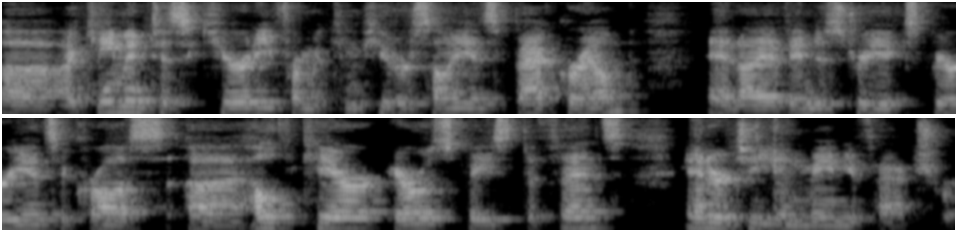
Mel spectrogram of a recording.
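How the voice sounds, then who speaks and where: Here is an unremarkable speaking voice from a man with an American accent. His pitch is medium, with ordinary variation. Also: moderate pace. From United States. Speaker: IT security executive. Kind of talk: panel discussion.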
